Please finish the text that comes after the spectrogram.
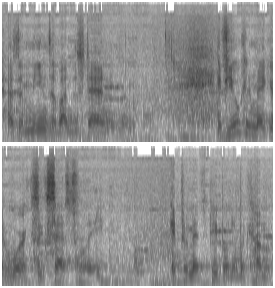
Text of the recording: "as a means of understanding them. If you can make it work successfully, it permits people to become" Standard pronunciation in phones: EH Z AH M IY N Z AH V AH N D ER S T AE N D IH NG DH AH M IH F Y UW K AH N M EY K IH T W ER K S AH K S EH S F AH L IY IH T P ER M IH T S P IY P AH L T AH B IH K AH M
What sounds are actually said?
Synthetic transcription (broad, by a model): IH Z AH M IY N Z AH V AH N D ER S T AE N D IH NG DH AH M IH F Y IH K AH N M EY K IH T W ER K S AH K S EH S F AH L IY IH T P ER M IH T S P IY P L T AH B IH K AH M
